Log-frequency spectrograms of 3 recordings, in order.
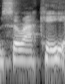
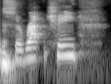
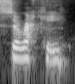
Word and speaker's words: Soracchi: him Saraki and also that we pronounce it right because I hear a lot of people saying Srirachi that's not it that's a hot sauce. Um and yeah, so it's it's Saraki.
